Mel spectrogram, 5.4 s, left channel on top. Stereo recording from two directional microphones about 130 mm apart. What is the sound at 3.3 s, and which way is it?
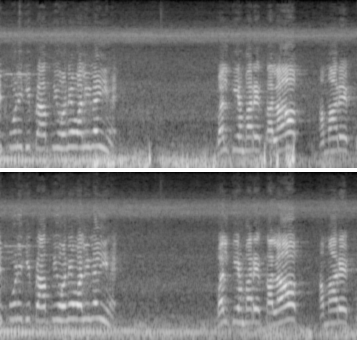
Speech, 35° right (ahead or behind).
